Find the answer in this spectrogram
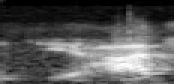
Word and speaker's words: जहद: है कि ये जो जिहाद शब्द है उसका शाब्दिक अर्थ होता है संघर्ष करना जी ये अरबी का शब्द है जिसका शुद्ध उच्चारण होता है जहद आपने देखा होगा कि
